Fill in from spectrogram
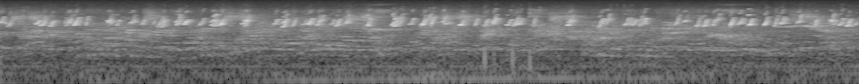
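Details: Brightly dyed domestic chicks having their food; constant shrill peeping from a group, short rising notes repeated several times a second, with a few soft knocks in the background.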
